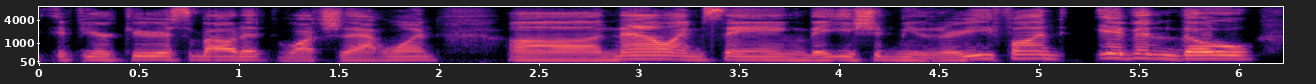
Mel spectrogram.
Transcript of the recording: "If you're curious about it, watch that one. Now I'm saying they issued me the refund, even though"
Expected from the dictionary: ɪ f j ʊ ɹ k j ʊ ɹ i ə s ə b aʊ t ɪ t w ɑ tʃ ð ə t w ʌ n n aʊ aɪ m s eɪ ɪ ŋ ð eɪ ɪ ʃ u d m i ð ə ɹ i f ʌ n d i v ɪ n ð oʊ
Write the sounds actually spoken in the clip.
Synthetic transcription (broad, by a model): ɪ f j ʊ ɹ k j ʊ ɹ i ə s ə b aʊ t ɪ t w ɑ tʃ ð ə t w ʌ n n aʊ aɪ m s eɪ ɪ ŋ ð eɪ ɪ ʃ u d m i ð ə ɹ i f ʌ n d i v ɪ n ð oʊ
